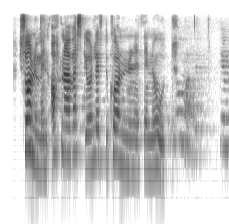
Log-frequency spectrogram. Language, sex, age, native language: Icelandic, female, 12, Icelandic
